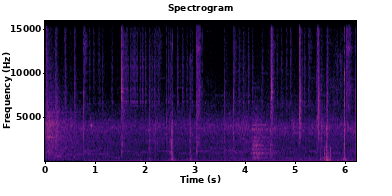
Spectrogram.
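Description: Background music over the powered tailgate of a 2023 Range Rover lifting open, its electric motor a low steady hum, with a sharp knock near the end.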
